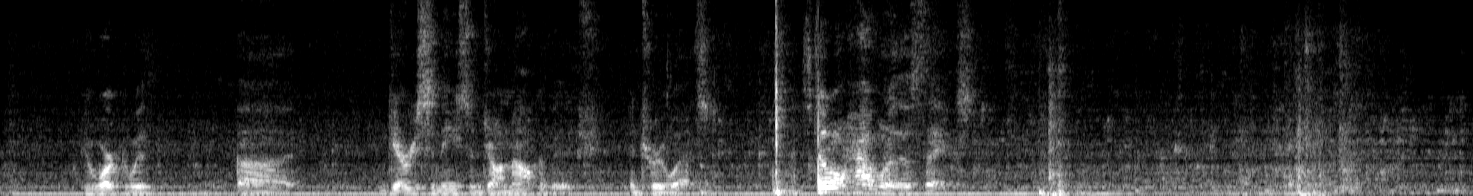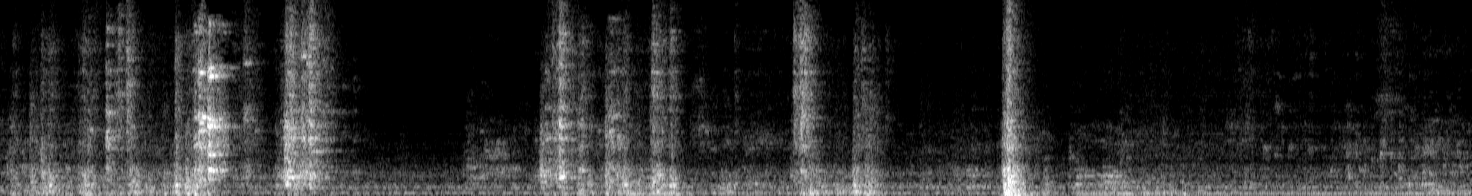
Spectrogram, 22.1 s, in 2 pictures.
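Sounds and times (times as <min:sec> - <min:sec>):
clattering in a kitchen cupboard: 0:11.2 - 0:13.7, 0:15.1 - 0:16.3.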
